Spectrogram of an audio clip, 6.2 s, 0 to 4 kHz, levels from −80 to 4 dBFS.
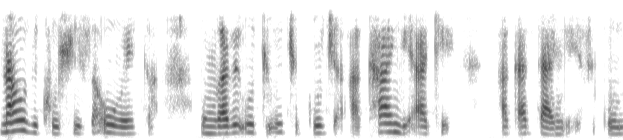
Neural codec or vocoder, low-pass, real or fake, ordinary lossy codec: codec, 16 kHz, 4.8 kbps, FACodec; 3.6 kHz; fake; none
